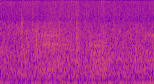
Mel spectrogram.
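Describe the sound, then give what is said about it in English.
Faint, steady hiss of raindrops falling into water and making small ripples, a soft continuous patter with no distinct individual hits. “no matter how I protect it here, the little ripples that occur are occurring all the time as raindrops get in.”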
